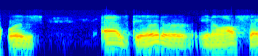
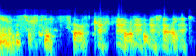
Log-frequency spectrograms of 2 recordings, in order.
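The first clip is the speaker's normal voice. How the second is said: laughing; 8 semitones higher than usual. Real, not acted.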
